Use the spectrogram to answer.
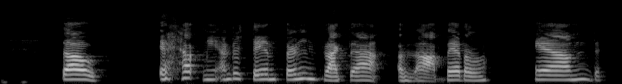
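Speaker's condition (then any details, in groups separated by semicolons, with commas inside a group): Profoundly deaf, congenital; born profoundly deaf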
